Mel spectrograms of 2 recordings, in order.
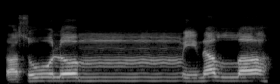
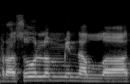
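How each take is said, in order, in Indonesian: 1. Bunyi n dileburkan ke bunyi m yang ditahan dan bersengau. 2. Bunyi n dibaca terpisah, tidak dilebur atau ditahan. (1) "Tapi dimasukkan ke dalam. Tanwinnya ke dalam mim... Dan ditahan" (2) "Cara bacanya bukan Rasulum minallah"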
